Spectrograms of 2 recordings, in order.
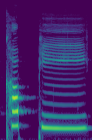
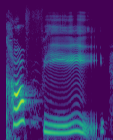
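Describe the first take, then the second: First: The word is said with a p sound. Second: The word is said with an f sound.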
